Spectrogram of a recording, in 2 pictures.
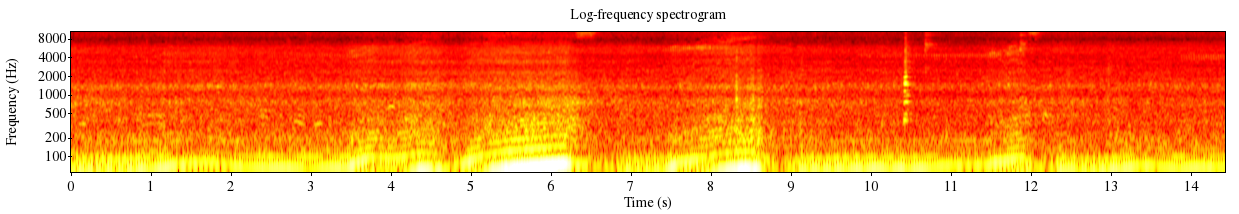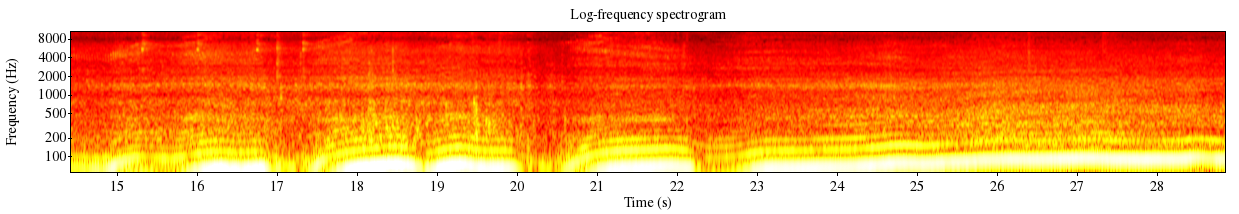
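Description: Off-road 4x4 engine revving in repeated loud bursts, its pitch rising and falling. Near the end it holds steady at high revs for several seconds.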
